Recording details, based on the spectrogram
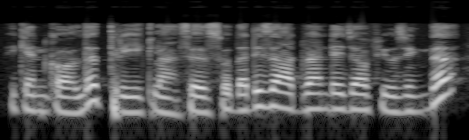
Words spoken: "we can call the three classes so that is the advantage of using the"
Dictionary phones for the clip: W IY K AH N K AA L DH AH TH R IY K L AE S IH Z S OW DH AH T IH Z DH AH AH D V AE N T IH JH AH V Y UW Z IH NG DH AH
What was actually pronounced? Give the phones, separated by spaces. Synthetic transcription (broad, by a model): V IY K AH N K AA L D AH T R IY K L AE S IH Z S OW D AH T IH Z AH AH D V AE N T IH JH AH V Y UW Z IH NG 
